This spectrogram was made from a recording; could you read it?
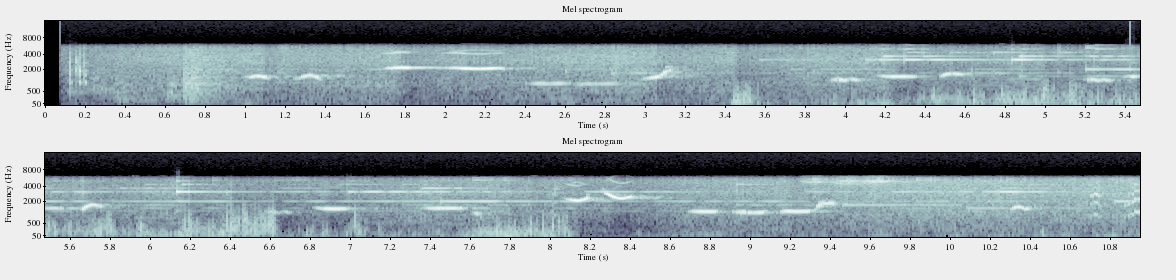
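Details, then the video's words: Butcherbird singing in a back yard, fluty whistled notes sliding up and down in short phrases, with bursts of low rumbling noise through the middle. "Singing for his Supper"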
